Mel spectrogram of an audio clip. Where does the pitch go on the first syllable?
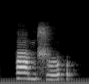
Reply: falling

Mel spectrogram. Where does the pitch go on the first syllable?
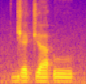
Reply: low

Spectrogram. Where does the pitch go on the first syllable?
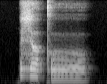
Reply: falling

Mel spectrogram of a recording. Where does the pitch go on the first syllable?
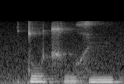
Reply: high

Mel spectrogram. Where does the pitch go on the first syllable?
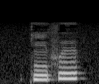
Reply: low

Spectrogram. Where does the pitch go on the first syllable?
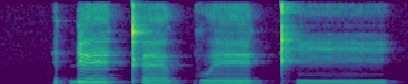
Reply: high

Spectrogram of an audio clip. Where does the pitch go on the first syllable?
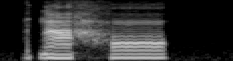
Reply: low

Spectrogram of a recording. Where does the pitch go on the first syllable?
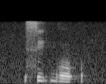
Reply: high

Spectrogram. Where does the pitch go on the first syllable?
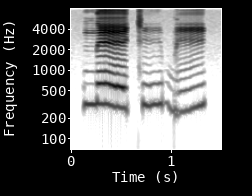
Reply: falling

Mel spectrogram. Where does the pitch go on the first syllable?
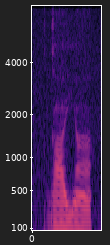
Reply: low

